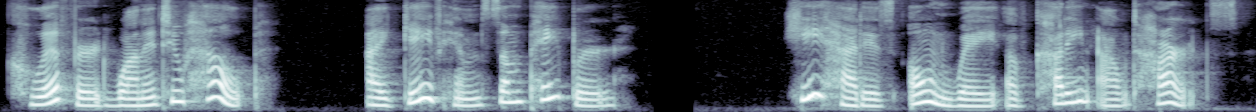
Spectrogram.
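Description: A woman reading a children's storybook aloud in a careful, expressive way for young listeners. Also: medium pitch, slow, breathy edge. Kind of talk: read-aloud storybook narration.

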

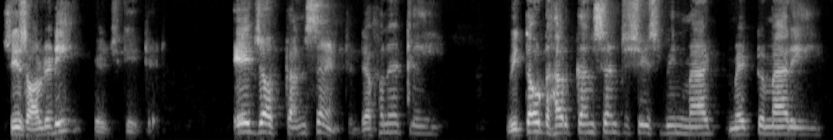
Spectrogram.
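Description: An older man with an Indian accent lecturing on exam questions in a halting, repetitive way with frequent tags. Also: on the high side, rough recording. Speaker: exam coaching teacher. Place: indoor room, seated.

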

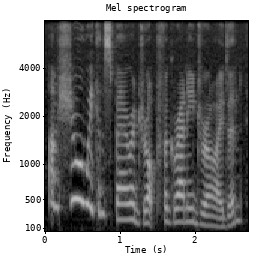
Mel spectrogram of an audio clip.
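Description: A woman voicing a homely farm woman who talks in a brisk, cheery, practical way. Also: medium pitch, wildly swooping pitch, dark tone, voice pushed up.

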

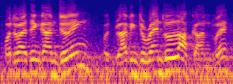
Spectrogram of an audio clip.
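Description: A man's voice: high-pitched, expressive, rapid-fire. An actor in his thirties playing a suave, reckless British upper-class driver, clipped, smug and nonchalant, in an old film. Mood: cool, evasive. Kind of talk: 1940s film acting. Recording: noisy old film soundtrack, car engine.

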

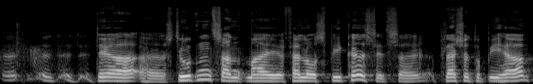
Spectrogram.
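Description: An older man with an Icelandic accent giving a conference lecture, halting, often clearing his throat. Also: on the high side, a little hiss or hum. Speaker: professor giving a talk. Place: conference hall stage, at a lectern.

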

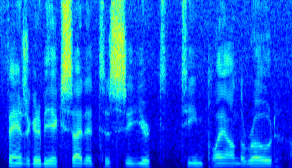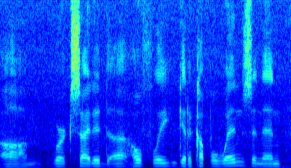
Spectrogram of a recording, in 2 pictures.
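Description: A young man hosting a post-game show, asking upbeat, brisk questions on a handheld mic. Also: medium pitch, flat delivery, fairly bright tone, a little hiss or hum. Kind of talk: sports interview. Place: courtside set in an empty arena.

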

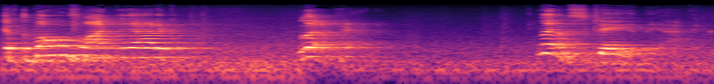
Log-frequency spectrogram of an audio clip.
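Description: A woman's voice: high-pitched, lively intonation, measured pace, voice pushed up. Woman acting haunted old farm widow, echoey hall. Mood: eerie, wry. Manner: theatrical, storytelling. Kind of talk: dramatic poetry reading. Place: large lecture room, at a podium. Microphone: distant camera microphone. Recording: echoey hall from far, noisy.

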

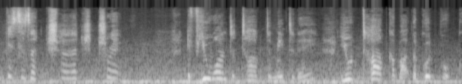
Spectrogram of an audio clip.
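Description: A woman's voice: fairly high pitch, sing-song, normal speed, over loud music. An actress playing a prim, middle-aged widowed churchwoman, exasperated and proper.

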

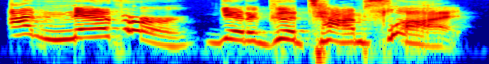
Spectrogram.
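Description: A woman's voice: sits high, wildly swooping pitch, measured pace, bright, forceful tone. A woman with a Southern US accent hosting a motivational talk podcast, emphatic and folksy, repeating phrases to drive them home. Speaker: show host.

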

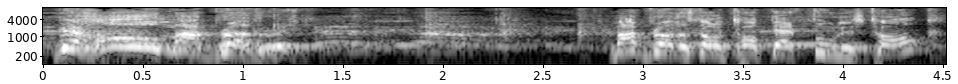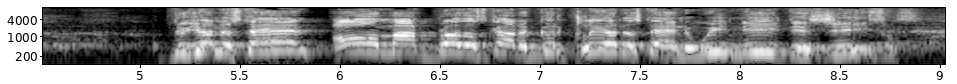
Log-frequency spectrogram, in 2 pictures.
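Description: A man a fiery call-and-response sermon, emphatic and repetitive, often rising to a shout, with a gravelly voice. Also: very high-pitched, animated, moderate pace, music in the background. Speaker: preacher.

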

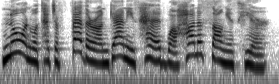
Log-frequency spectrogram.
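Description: An actress playing a cocky, playful young Korean mech pilot and gamer, cheeky and teasing. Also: female voice, high-pitched, lively intonation, brisk, very noisy. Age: young adult.

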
